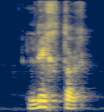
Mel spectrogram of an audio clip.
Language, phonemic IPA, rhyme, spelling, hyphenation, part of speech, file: Dutch, /ˈlɪx.tər/, -ɪxtər, lichter, lich‧ter, noun / adjective, Nl-lichter.ogg
- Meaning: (noun) lighter (type of barge use for transporting cargo to and from a moored boat); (adjective) comparative degree of licht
